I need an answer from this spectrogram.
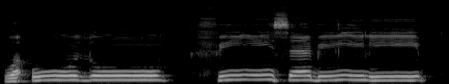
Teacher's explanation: فی میں فا کو یا کے ساتھ ملانا ہے، یا مدہ ایک دال میں کھینچیں گے ، سبیلی میں سین کو نرم سے ادا کریں گے، باریک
